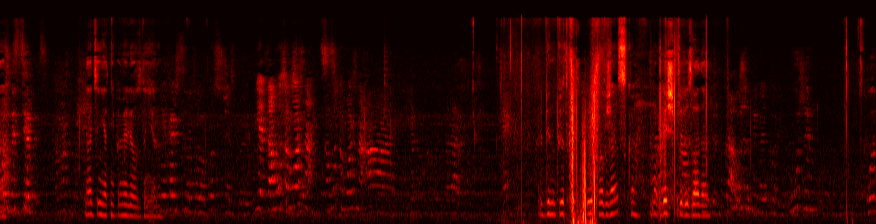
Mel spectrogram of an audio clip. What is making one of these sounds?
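A young woman talks softly and close up.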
